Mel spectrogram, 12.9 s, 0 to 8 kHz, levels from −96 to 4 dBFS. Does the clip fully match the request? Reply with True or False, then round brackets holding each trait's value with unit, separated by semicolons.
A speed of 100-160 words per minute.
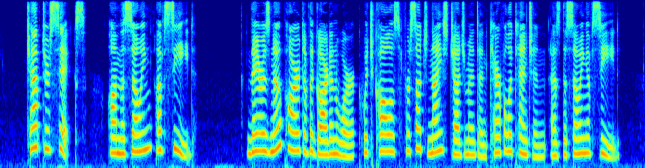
True (140 wpm)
